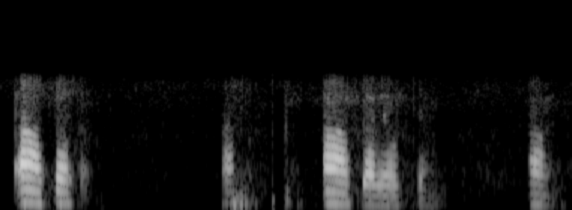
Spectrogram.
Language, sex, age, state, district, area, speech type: Telugu, female, 18-30, Andhra Pradesh, Kadapa, rural, conversation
